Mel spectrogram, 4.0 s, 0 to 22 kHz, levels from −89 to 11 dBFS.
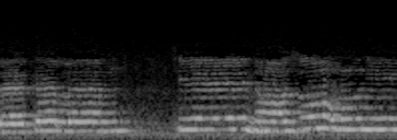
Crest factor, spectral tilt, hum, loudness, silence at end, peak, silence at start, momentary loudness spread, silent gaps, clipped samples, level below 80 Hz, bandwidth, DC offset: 12 dB; -8 dB/octave; none; -27 LUFS; 0 s; -16 dBFS; 0 s; 8 LU; none; under 0.1%; -60 dBFS; 4.3 kHz; under 0.1%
